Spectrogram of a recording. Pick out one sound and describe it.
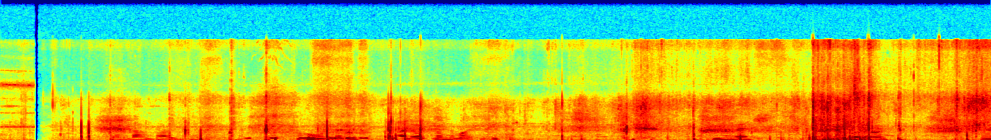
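Footsteps crunch on a dirt path.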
